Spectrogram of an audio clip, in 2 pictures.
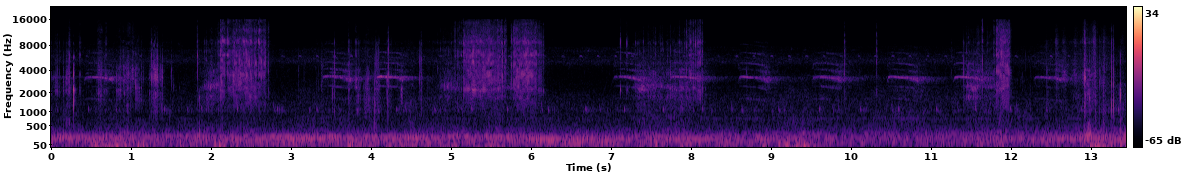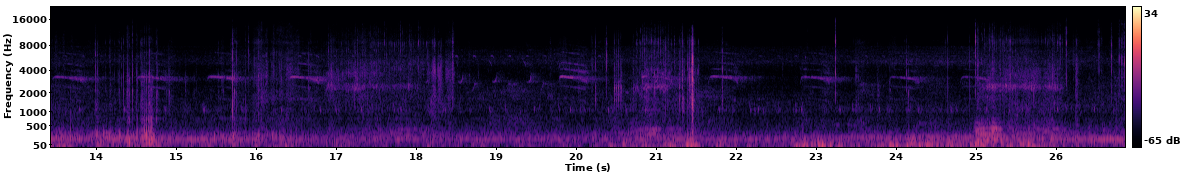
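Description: Spinning reel being cranked while fighting a hooked fish, with a short squeak repeating at an even pace, fleece sleeves rustling and handling noises now and then, and a low steady hum underneath.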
